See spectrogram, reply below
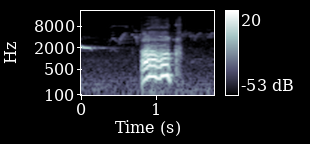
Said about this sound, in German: Und du hältst den Keks in die Luft und äh, da kommt plötzlich ein Papagei angeflogen.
